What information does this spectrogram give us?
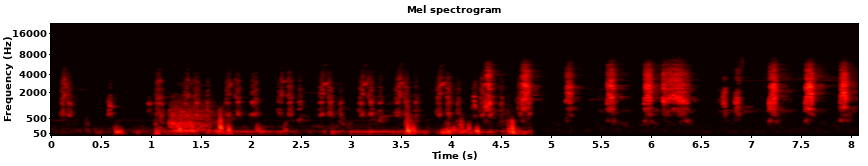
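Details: A chukar partridge's rough chuk notes repeat steadily, first over a low hum, then clearer and louder in the second half, with notes spaced about half a second apart.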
